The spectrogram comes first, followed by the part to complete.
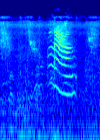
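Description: A cat meowing once, about a second in: a single short call that rises and then falls in pitch.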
